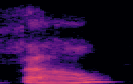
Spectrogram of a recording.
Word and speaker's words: Pfau: Wade Pfau, and his last name is spelled P-F-A-U, Pfau.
